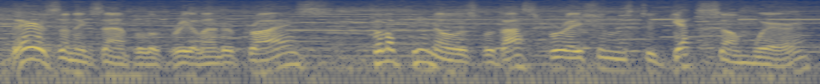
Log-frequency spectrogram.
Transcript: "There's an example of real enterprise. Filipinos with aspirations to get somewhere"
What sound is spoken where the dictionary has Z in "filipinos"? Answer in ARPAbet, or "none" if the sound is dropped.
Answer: Z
